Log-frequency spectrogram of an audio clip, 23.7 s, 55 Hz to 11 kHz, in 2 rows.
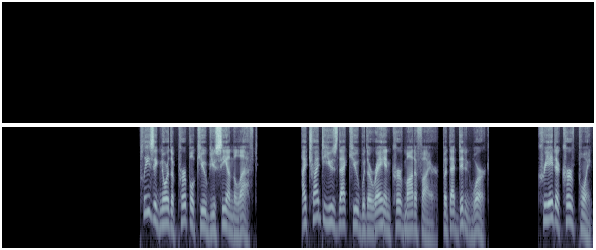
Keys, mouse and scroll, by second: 1.7 click, 2.0 Tab, 2.5 ctrl+r, 3.7 Tab, 4.0 middle click, 4.7-5.0 scroll down 5, 5.0 middle click, 6.6 click, 7.1 right click, 7.9 click, 8.3 click, 8.6 right click, 9.1 click, 9.5 scroll down 4, 10.7 scroll down 5, 11.4 shift+middle click, 11.9 middle click, 14.2 KP_1, 16.0 scroll up 2, 17.0 click, 17.0 middle click, 17.6 KP_1, 18.3 click, 18.8 shift+a.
